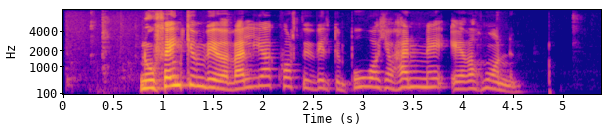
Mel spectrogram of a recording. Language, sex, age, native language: Icelandic, female, 30-39, Icelandic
